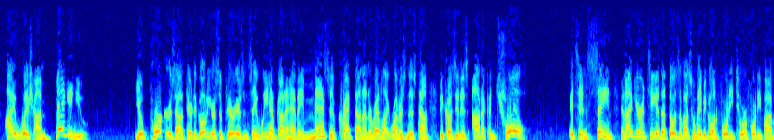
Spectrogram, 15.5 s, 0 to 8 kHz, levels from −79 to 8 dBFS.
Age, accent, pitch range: 60-79, American, 150-200 Hz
